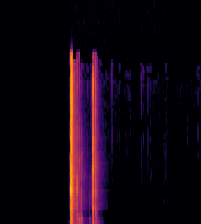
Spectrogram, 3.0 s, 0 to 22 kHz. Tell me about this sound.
iPhone drop
iPhone being dropped, causing the screen to smash, on a tiled floor.
Recorded in my bathroom with:
Pro Tools 10
MacBook Pro Mid 2010
Avid MBox Mini
Røde NTG2
Light noise reduction applied in RX2
broken, iPhone, Dropped, screen, sfx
